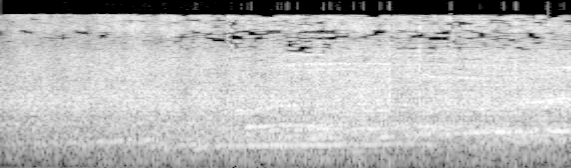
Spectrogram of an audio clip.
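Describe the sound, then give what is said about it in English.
A crowd applauds at a university graduation ceremony at Newcastle University in the UK as a man proposes on bended knee, many hands clapping in a dense, steady wash of sound that holds at a loud, even level for several seconds with no speech. “There's some clapping, and then there's the realization that someone is on bended knee.”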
